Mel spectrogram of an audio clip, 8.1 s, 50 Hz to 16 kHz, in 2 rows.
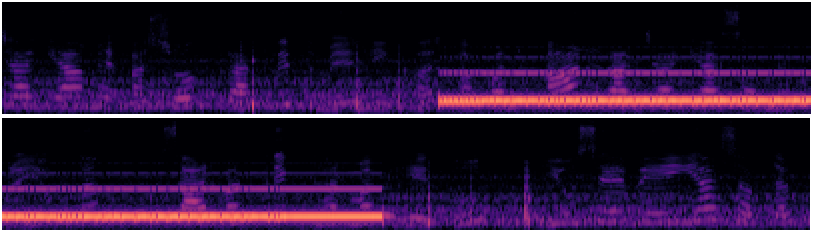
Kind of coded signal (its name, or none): PSK63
